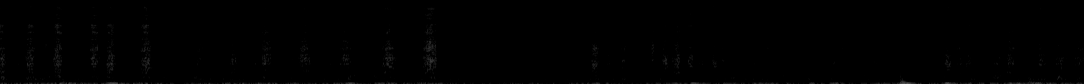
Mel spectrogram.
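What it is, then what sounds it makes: Pencil on drawing paper. A pencil held in the hand rubs and scratches lines near the neck and shoulder of a sketch on a flat white drawing paper sheet. Quick, bright, scratchy strokes come in bursts, pause briefly in the middle, then resume over a faint low hum.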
